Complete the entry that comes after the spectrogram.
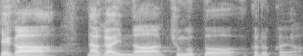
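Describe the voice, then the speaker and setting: This is a man speaking at a medium pitch. The recording is very clean and the background silent. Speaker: missionary. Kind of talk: sermon. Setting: church. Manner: halting.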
